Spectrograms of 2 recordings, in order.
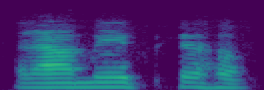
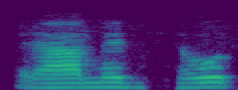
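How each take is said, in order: First: The word ends with a breathy h sound. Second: The word ends on a plain vowel. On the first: The speaker calls it right. "ये विसर्ग का उच्चारण करो साथ में" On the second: The speaker calls it wrong. "भ्यो तो भैया लिखा ही नहीं है"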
